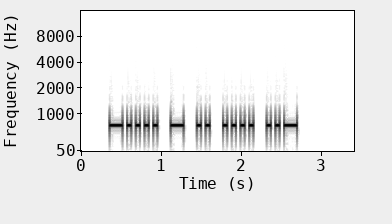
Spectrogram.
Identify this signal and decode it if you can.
Morse code, heard as a keyed tone, about 22 wpm, 700 Hz. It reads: 6TIHU
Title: Five Challenging Letter-Number Combinations 22wpm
